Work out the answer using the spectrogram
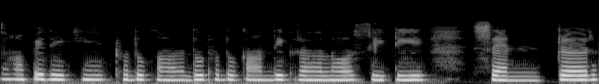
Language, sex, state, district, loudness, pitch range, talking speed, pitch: Bhojpuri, female, Uttar Pradesh, Deoria, -15 LUFS, 205-220 Hz, 140 wpm, 210 Hz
